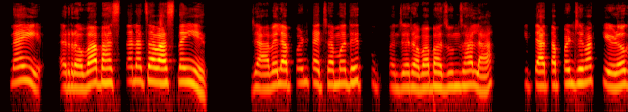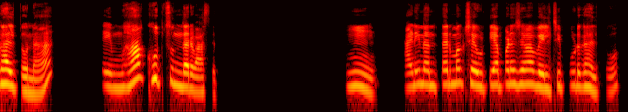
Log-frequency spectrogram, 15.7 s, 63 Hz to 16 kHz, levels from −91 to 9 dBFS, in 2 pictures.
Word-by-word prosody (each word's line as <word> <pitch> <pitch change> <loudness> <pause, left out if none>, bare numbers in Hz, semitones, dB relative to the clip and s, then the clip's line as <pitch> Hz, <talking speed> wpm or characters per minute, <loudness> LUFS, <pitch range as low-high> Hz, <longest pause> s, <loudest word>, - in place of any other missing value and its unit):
नाही 285 -6 +2 0.4
रवा 220 +4 +5
भाजतानाचा 280 +2 +1
वास 270 -1 +9
नाही 285 -1 +3
येत. 175 -8 0 0.6
ज्यावेळेला 225 +3 +1
आपण 270 +3 0
त्याच्यामध्ये 260 +1 -1
तूप 255 -5 -21
म्हणजे 215 0 -6
रवा 215 0 +1
भाजून 225 0 -2
झाला 230 -5 -1 0.4
की 245 - -22
त्यात 230 -1 +3
आपण 255 +2 -1
जेव्हा 265 +3 +2
केळं 230 -2 +2
घालतो 230 -8 +3
ना 160 +1 -4 0.7
तेव्हा 225 +7 +2
खूप 330 -3 -2
सुंदर 225 -6 +1
वास 175 -1 -5
येतो. - - -18 1.7
हं. 225 -5 -5 0.5
आणि 235 +3 -3
नंतर 245 0 -3
मग 270 +1 -3
शेवटी 240 -3 -1
आपण 245 +1 -1
जेव्हा 250 0 -1
वेलची 220 -1 -2
पूड 235 -1 -8
घालतो, 190 -3 -7
235 Hz, 140 wpm, -29 LUFS, 215-260 Hz, 1.7 s, वास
